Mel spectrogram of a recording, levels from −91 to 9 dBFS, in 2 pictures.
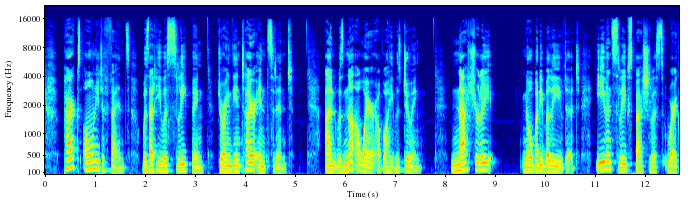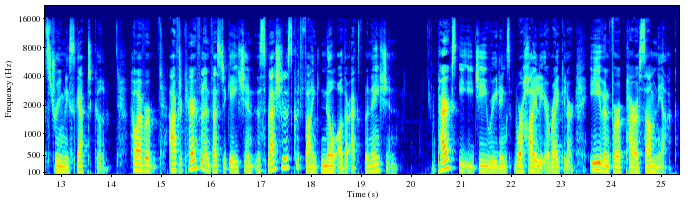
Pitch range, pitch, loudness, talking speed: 120-155 Hz, 130 Hz, -24 LUFS, 125 wpm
